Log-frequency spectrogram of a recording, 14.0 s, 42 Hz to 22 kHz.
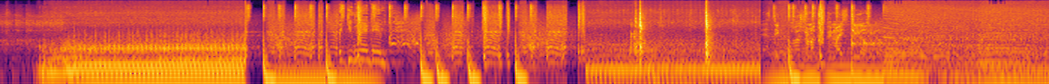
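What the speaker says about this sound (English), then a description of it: "The car sounds healthy, the engine sounds healthy." A 2023 Nissan Z Performance, a wrecked salvage-title car, idles loudly and steadily, then a clattering stretch of door and handling knocks mixes with the engine before it settles back into a close, even running note.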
